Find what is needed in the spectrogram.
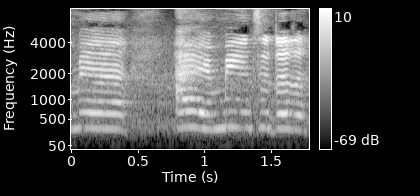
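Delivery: high, soft mock excuse; imitating apologetic boyfriend.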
